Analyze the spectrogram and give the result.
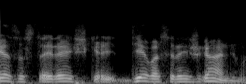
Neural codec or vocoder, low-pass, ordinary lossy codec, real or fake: none; 7.2 kHz; Opus, 16 kbps; real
